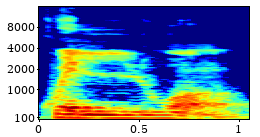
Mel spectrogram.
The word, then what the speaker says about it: quell'uomo: So quell'uomo. And you should pronounce it perfectly. When we have an apostrophe in Italian, it becomes like a very long word.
